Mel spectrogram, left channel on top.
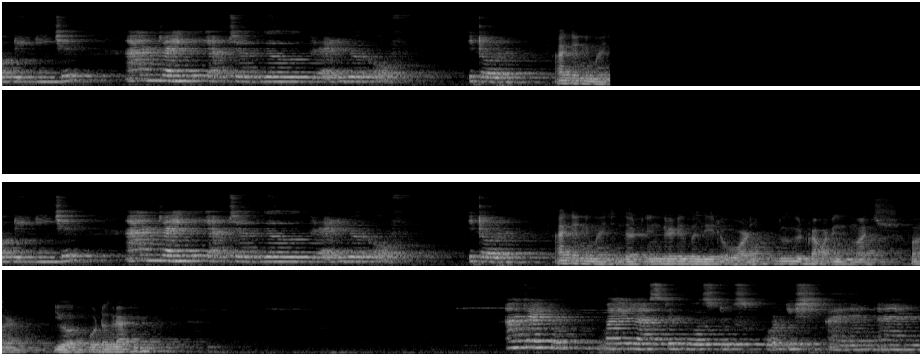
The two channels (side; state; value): left; drops out; at 6.1 s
